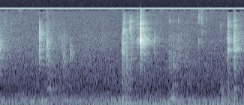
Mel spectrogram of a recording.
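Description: Liquid splashes from a bottle into a cupped hand.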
